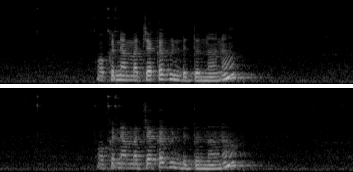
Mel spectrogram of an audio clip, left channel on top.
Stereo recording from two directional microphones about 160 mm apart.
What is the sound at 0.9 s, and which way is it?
Speech, 60° left (ahead or behind).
